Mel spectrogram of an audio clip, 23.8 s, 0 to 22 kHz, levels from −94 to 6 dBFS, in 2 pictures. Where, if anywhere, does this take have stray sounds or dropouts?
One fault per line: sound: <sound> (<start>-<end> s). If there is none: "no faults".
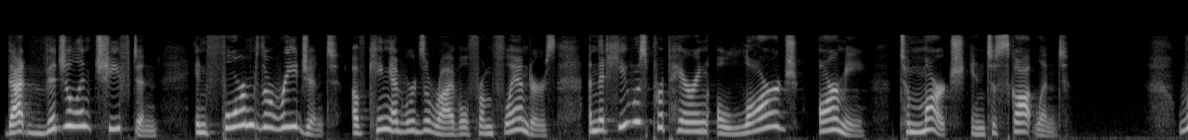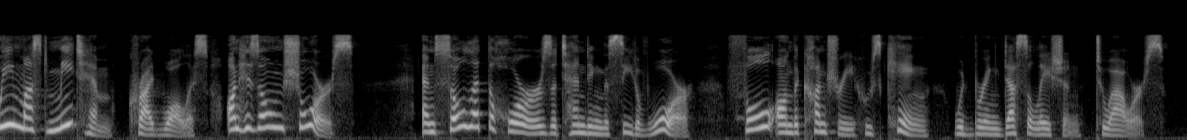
no faults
